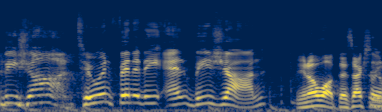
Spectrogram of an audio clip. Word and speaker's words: Bijan: all right and then FF uh ball culture Bijan Renaissance tour yep uh yeah you said that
